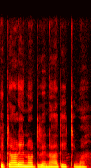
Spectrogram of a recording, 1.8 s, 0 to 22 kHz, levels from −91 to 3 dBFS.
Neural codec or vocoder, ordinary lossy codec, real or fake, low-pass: none; none; real; 19.8 kHz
